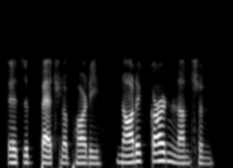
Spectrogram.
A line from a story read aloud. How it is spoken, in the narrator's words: Arthur pointed out with a snort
